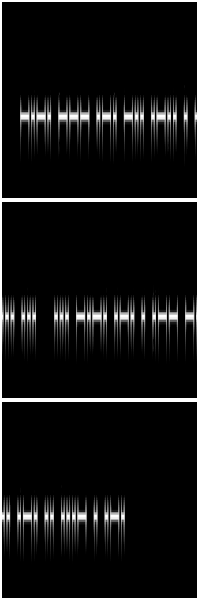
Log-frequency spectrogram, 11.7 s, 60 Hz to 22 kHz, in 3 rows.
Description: Morse code, heard as a keyed tone, about 22 wpm, 690 Hz. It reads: CORDLESS SCREWDRIVER
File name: Difficult Words with Hints - 22wpm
